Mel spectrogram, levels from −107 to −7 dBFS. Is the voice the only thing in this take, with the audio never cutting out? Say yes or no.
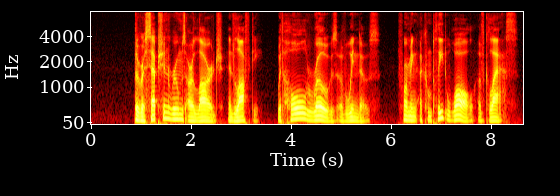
yes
